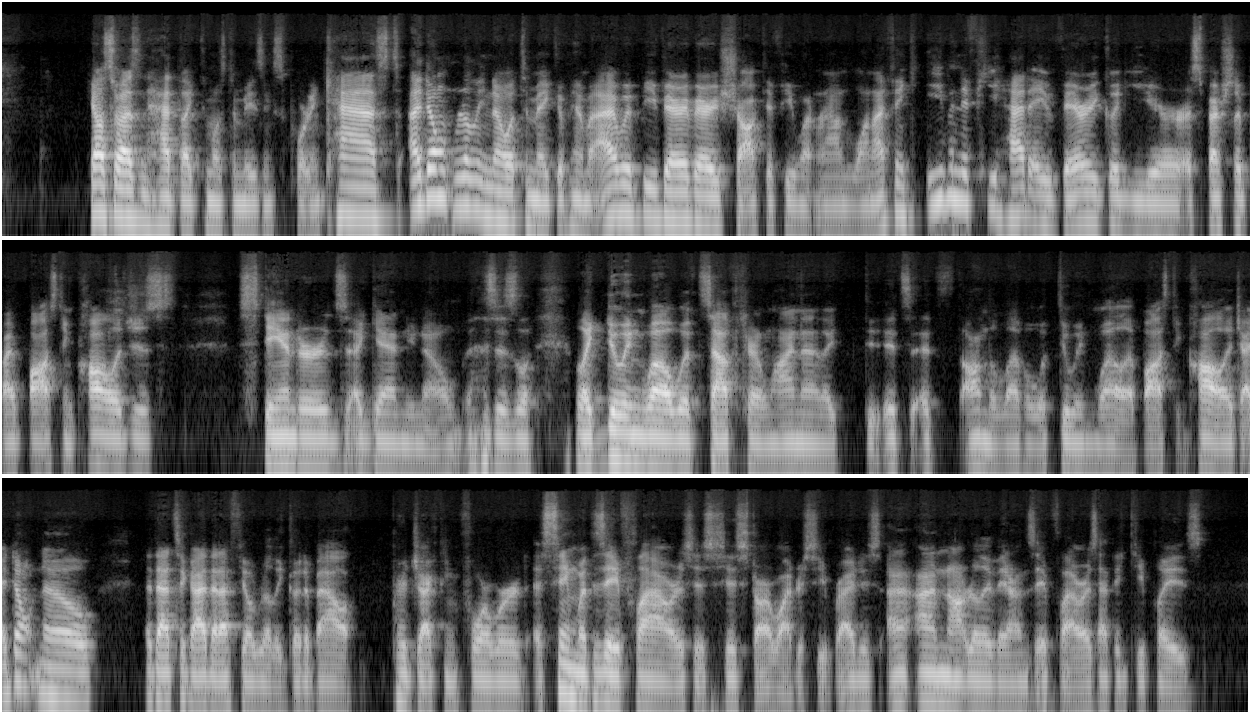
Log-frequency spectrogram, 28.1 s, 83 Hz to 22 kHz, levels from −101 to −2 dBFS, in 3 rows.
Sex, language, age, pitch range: male, English, 20-39, 90-125 Hz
